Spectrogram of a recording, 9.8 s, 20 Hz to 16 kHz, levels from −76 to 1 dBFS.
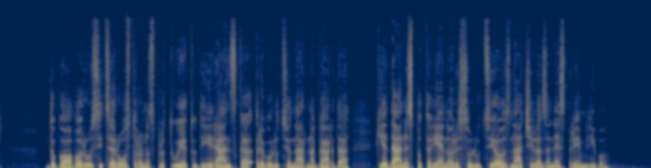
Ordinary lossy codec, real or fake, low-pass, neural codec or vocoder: AAC, 48 kbps; fake; 14.4 kHz; autoencoder, 48 kHz, 32 numbers a frame, DAC-VAE, trained on Japanese speech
